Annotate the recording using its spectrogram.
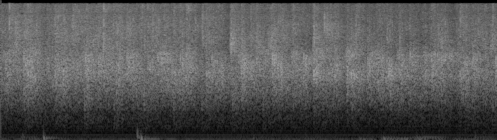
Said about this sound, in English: Oh, I'm not hearing an amen. Oh, would you clap for God for what he has done for you?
